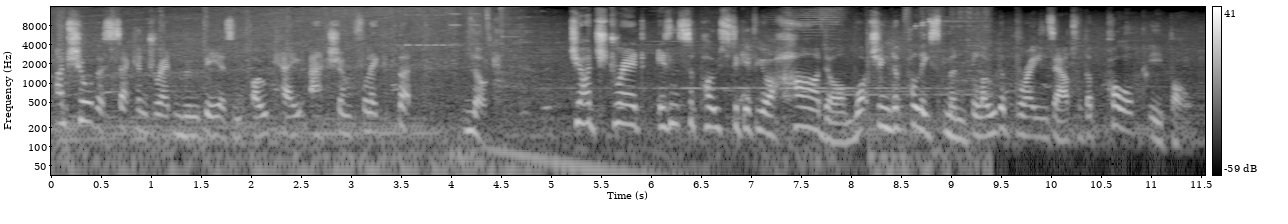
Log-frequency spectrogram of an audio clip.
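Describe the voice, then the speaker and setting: With background music running beneath him and a noisy backdrop, a man reads scripted video-essay narration full of opinion, sardonic and emphatic. His voice sits on the high side.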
